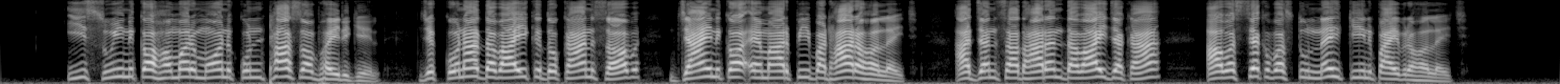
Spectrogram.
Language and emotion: Maithili, disgusted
